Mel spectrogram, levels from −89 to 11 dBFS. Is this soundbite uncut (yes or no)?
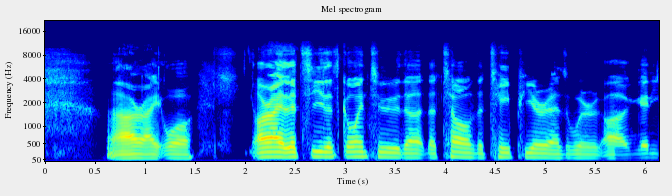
yes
